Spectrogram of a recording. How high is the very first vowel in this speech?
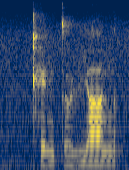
high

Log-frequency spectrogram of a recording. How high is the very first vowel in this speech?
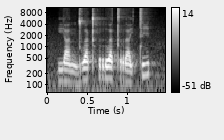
low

